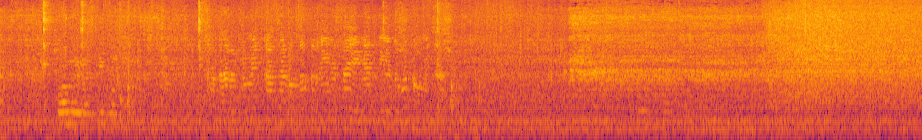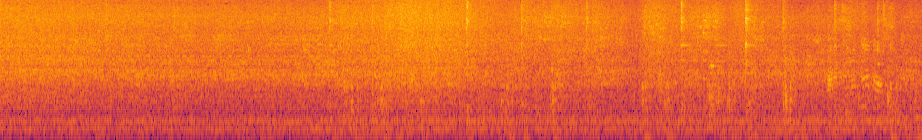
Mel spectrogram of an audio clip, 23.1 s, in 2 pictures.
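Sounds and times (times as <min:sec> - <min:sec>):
sizzling in a wok: 0:00.0 - 0:23.0
metal spatula scraping a pan: 0:15.4 - 0:23.0.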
